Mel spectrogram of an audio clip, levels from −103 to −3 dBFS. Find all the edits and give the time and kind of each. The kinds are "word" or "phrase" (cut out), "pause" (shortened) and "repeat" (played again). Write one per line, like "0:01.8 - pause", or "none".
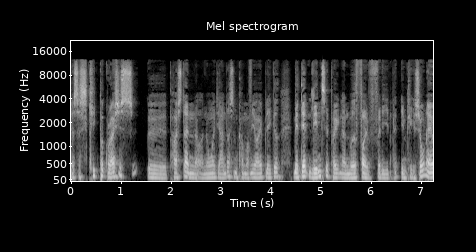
0:02.5 - word
0:03.6 - word
0:05.7 - word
